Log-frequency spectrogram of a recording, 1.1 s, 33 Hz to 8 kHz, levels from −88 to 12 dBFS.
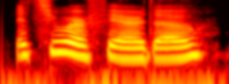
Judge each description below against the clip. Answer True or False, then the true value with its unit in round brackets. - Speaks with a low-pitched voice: False (210 Hz)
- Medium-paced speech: False (210 wpm)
